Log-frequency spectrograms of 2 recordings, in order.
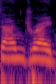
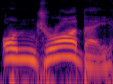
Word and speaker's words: Andrade: Demetrius Andrade.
